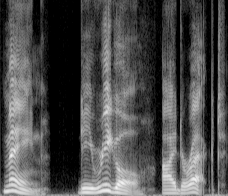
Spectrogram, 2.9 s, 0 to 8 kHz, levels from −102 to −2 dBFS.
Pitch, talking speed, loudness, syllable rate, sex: 155 Hz, 65 wpm, -17 LUFS, 3.7 syllables/s, male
